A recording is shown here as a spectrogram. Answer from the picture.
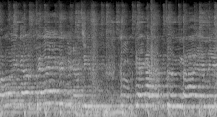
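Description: A man singing a pop song into a handheld microphone over a backing track with a steady beat, holding long notes.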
